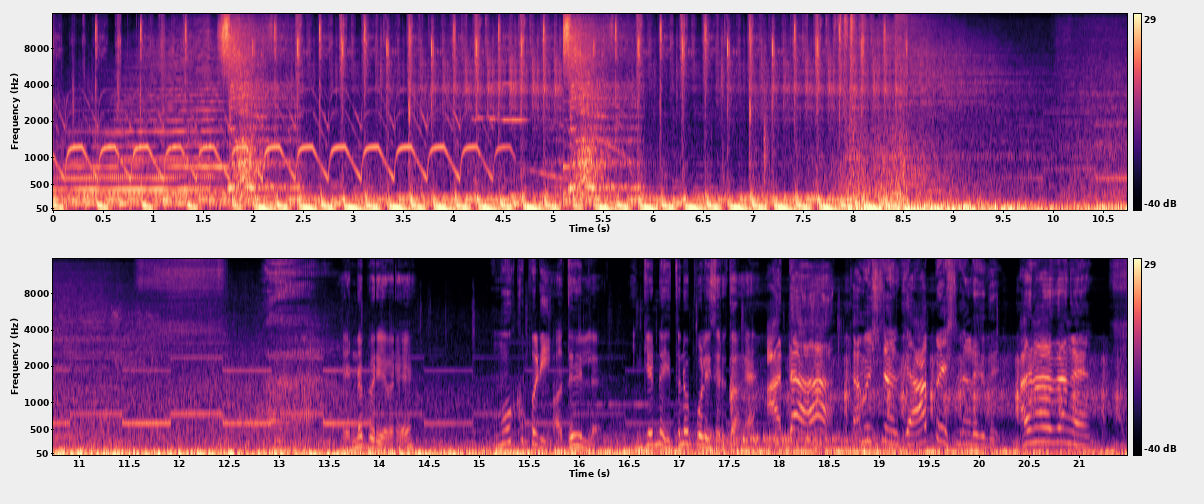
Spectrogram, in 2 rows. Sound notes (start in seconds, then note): 9.5 ambulance siren wails; 11.6 sniffs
